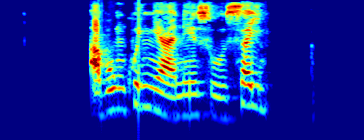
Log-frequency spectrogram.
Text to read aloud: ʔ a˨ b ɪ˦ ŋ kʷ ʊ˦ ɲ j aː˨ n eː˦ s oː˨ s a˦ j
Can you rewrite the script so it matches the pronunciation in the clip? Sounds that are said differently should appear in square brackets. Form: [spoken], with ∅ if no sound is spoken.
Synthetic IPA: ʔ a˨ b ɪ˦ ŋ kʷ ʊ˦ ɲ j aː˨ n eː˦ s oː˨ s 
